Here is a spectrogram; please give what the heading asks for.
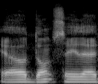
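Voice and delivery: put-on slightly Russian accent. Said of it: "me failing the accent".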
